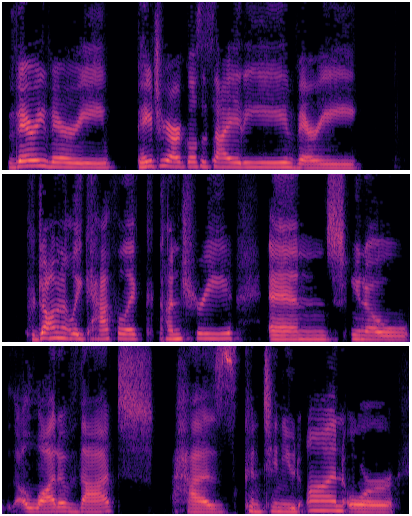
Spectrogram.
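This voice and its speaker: A woman from the Philippines speaks on a video-call workshop panel, talking candidly and conversationally while searching for words. Her voice is medium in pitch and slow, with no room sound.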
